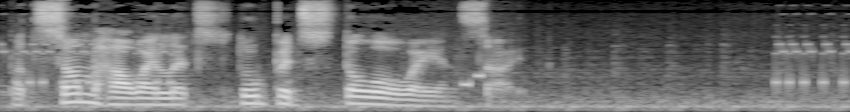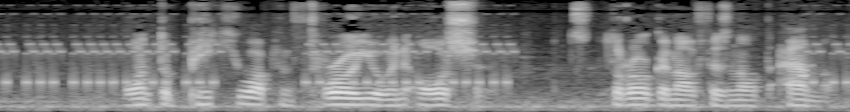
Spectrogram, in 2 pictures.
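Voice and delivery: lightly voiced Russian sailor, grumbling threat; a hint of a surly Russian seaman; Russian accent sailor. Sailor threatening to throw stowaway overboard, light Russian accent.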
